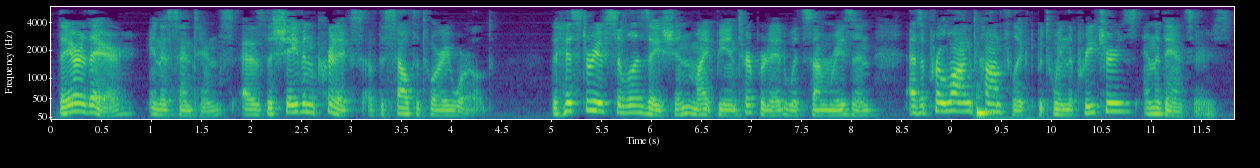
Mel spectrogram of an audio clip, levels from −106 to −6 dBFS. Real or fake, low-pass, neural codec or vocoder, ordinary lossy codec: real; 5.4 kHz; none; MP3, 32 kbps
